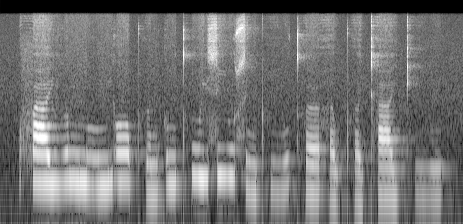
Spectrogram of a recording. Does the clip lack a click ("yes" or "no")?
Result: yes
